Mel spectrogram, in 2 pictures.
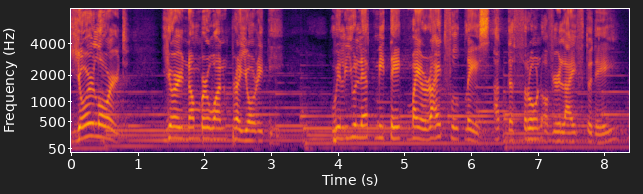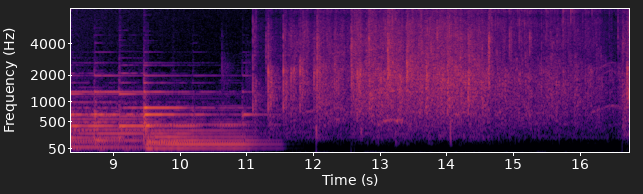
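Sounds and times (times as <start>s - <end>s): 
speech: 0.1s - 3.2s, 3.9s - 8.3s
applause: 11.1s - 16.7s.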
